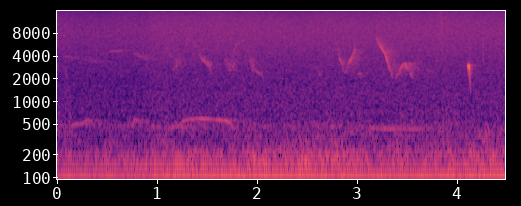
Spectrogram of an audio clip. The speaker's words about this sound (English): Three birds still interacting.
